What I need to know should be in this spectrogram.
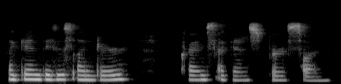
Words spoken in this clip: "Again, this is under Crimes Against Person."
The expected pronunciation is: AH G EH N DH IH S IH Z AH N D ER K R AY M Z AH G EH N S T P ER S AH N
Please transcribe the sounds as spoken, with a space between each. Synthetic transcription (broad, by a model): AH G EH N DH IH S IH S AH N D ER K R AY M S AH G EH N S T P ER S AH N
